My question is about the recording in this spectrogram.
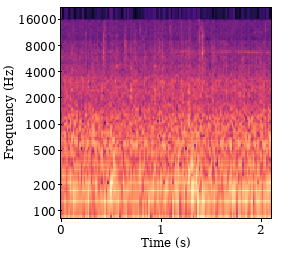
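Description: A Volvo 440 truck's diesel engine idling steadily, heard from inside the cab, with rain falling on the cab and windscreen.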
